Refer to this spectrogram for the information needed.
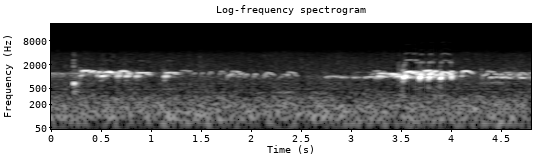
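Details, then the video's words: Local wild zebra dove used to coax other doves into answering. Wavering soft coos with short breaks build into a loud, rapid, stuttered burst toward the end. "burung perkutut lokal Gacor manggung - pancingan pikat paling Ampuh mengundang bunyi"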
